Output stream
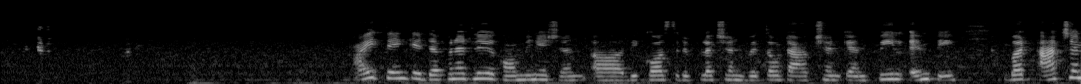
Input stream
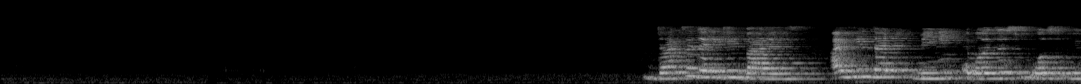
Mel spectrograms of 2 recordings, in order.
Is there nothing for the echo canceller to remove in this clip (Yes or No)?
Yes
